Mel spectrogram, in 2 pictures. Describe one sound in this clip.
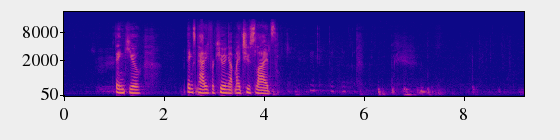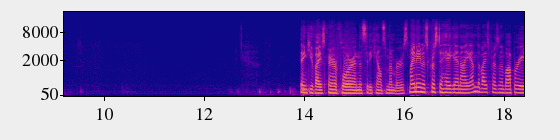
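A woman speaks into a microphone in a large room.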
